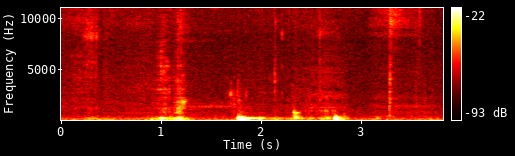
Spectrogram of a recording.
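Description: A man strums an acoustic guitar up close.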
